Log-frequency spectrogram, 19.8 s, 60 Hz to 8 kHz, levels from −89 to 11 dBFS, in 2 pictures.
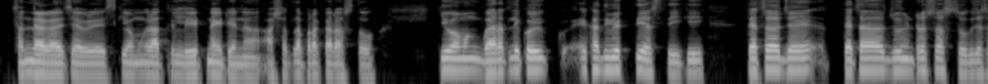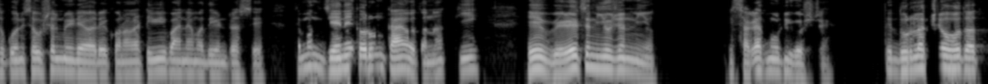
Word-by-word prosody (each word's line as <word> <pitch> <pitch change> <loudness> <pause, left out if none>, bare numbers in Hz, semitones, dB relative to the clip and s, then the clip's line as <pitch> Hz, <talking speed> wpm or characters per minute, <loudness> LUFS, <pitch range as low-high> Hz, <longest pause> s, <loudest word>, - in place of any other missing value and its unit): संध्याकाळच्या 110 -3 +3
वेळेस 100 -2 -3
किंवा 110 -1 -3
मग 110 - -5
रात्री 105 0 -1
लेट 105 +1 -1
नाईट 110 -2 -1
येणं 95 -1 -4
अशातला 110 +2 -4
प्रकार 105 -1 -1
असतो 95 -1 -5 0.7
किंवा 135 0 +4
मग 135 -2 0
घरातली 130 +3 +3
कोई 140 0 +4 0.4
एखादी 140 +1 0
व्यक्ती 145 0 +1
असते, 115 -3 -2
की 120 +3 -4 0.5
त्याचं 140 +1 +5
जे 135 +1 +2 0.5
त्याचा 135 +1 +4
जो 135 0 -1
इंटरेस्ट 135 +1 -3
असतो, 120 -3 -3
की 115 - -6
जसं 115 +1 -5
कोणी 125 +1 -3
सोशल 130 +1 -2
मीडियावर 120 -4 +1
आहे, 110 - +1
कोणाला 115 +1 -5
टीव्ही 130 +1 -1
पाहण्यामध्ये 115 -3 -4
इंटरेस्ट 105 -4 -8
आहे. - - -7
तर 135 - -13
मग 170 -4 -3
जेणेकरून 155 +3 +4
काय 145 +1 +6
होतं 110 -6 -1
ना, 120 +2 -5
की 140 +2 -3 0.5
हे 145 +2 +6
वेळेचं 135 +7 +4
नियोजन 145 -3 +2
नाही 120 -5 -2
होत. 90 - -8 0.7
ही 115 - -13
सगळ्यात 125 +4 +2
मोठी 130 -2 -2
गोष्ट 95 -2 -7
आहे. 90 - -20 0.6
ते 135 - -2
दुर्लक्ष 140 +5 +2
होतात. 145 -3 +5
125 Hz, 170 wpm, -23 LUFS, 110-140 Hz, 0.7 s, काय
